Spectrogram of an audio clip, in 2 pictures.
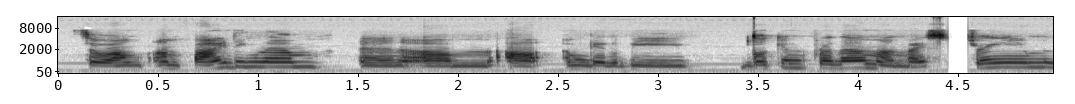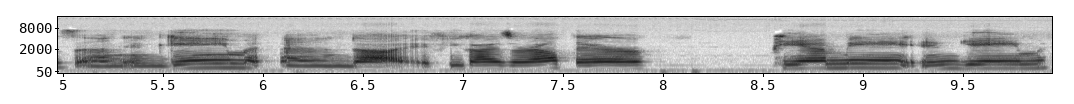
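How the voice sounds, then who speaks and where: A woman's voice: mid-range voice, unhurried, fairly bright tone, lo-fi sound. A woman chatting casually on a game live stream, hesitant and full of ums and small laughs. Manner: hesitant, many ums and restarts, laughs often. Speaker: streamer and clan recruiter.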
